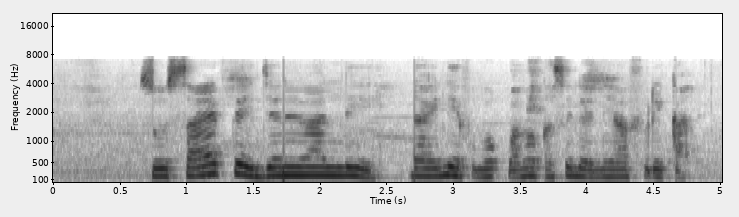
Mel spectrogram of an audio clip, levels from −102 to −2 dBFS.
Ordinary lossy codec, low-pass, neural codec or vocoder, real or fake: none; 7.2 kHz; none; real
